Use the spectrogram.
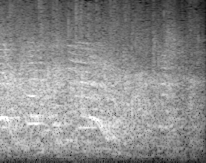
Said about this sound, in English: can you give a big round of applause for Tom Selinsky, because he does the unsung hero work.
